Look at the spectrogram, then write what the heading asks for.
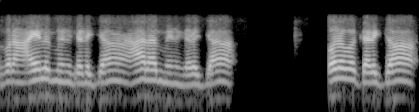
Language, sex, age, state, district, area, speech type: Tamil, male, 60+, Tamil Nadu, Kallakurichi, urban, conversation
